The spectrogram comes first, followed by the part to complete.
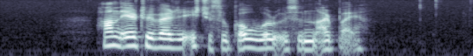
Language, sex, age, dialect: Faroese, female, 61+, Suðurstreymoy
